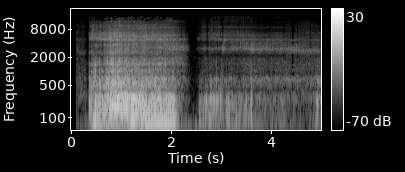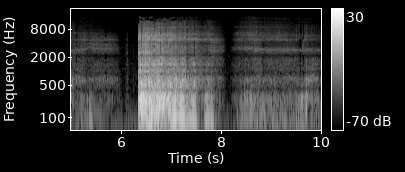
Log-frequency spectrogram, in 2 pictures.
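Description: A person snoring: two rough, low snores about five or six seconds apart, each lasting under two seconds and followed by a quieter, longer breath.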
